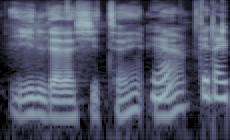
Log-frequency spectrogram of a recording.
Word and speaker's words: Île de la Cité: Paris, on an island on the Seine called Île de la Cité. Île de la Cité, yeah. Did I pronounce that correctly?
